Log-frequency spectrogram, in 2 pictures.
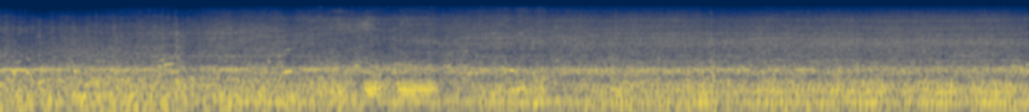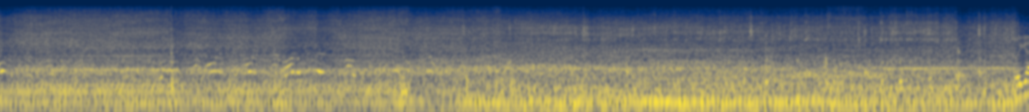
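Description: Small gasoline engines of hydraulic firewood splitters running steadily, with their pitch shifting a couple of times. People talk in the background.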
